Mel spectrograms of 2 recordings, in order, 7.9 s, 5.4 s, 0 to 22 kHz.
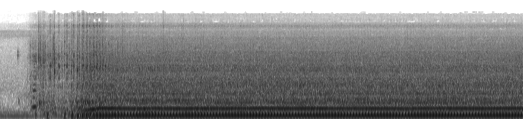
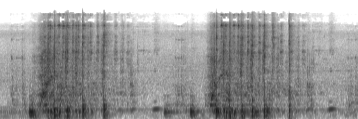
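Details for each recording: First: Yard Machines MTD 21" mower, Briggs 550EX, after bending the bar to raise rpm slightly: pull start catches, then a steady, even hum at constant speed, about the right rpm. Normal running. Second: Free Yard Machines MTD 21" push mower, Briggs 550EX auto choke, brake cleaner sprayed in: two recoil pulls, each a brief cough and rattle that dies; cranks but won't start. Spark confirmed; owner suspects off timing, sheared keyway or valves; piston moves, rod not blown.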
